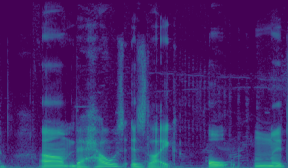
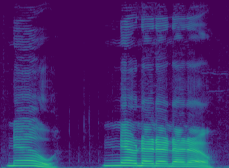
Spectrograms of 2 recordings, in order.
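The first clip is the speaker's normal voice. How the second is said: high-pitched string of refusals; emphatic refusal; 10 semitones higher, slower than usual. Real, not acted. Storyteller balking at the back entrance, emphatic refusal.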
